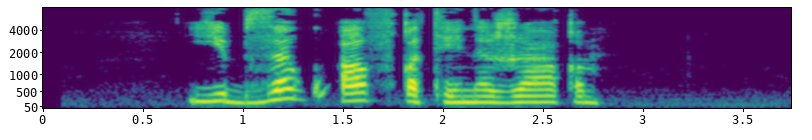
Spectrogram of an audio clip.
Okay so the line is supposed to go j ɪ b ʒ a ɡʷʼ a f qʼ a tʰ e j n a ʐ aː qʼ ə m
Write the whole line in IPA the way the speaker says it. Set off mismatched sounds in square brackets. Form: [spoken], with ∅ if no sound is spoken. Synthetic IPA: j ɪ b [z] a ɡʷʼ a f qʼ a tʰ e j n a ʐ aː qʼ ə m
